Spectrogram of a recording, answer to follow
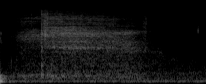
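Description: A loose sheet of paper sliding off a notebook page: a faint, soft hiss about a second long that fades out.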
